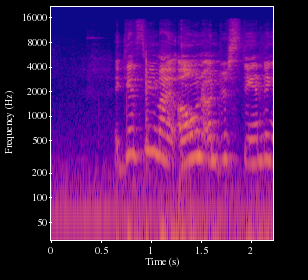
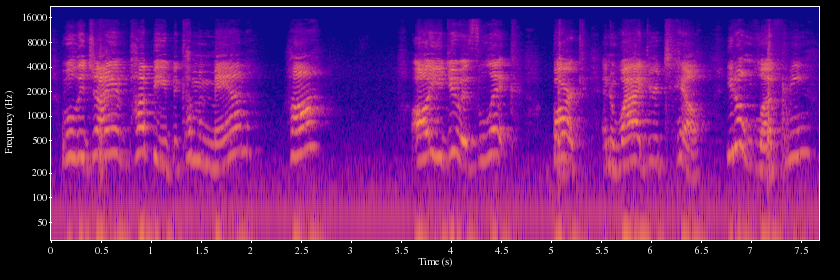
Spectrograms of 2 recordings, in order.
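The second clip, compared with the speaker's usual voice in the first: loud, mocking jabs at him; angry taunting; 7 dB louder than usual. Woman taunting her partner about the pregnancy, loud and scornful. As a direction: taunt him hard and loud, like he's a dog.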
